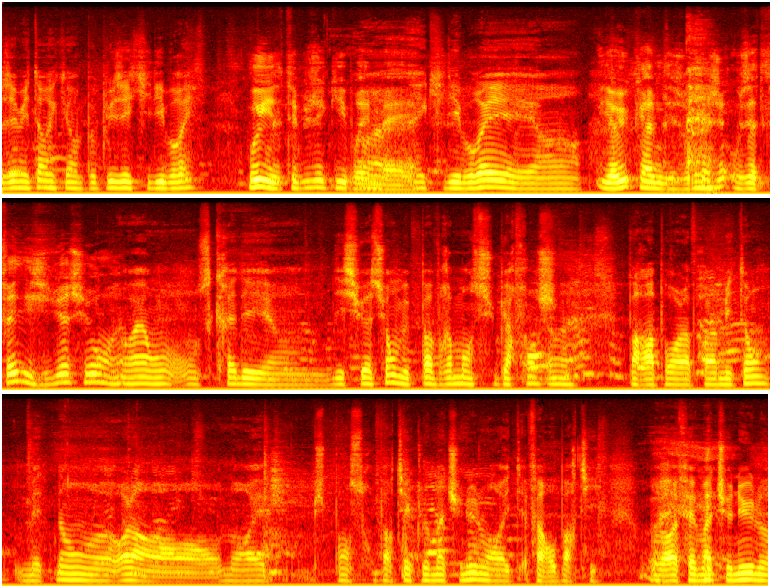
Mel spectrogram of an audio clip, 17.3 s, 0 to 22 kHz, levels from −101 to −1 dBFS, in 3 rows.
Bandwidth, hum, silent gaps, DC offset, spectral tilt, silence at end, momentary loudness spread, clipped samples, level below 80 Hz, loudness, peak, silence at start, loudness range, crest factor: 17.5 kHz; none; none; 2%; -5.5 dB/octave; 0 s; 10 LU; under 0.1%; -58 dBFS; -24 LUFS; -4 dBFS; 0 s; 4 LU; 20 dB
